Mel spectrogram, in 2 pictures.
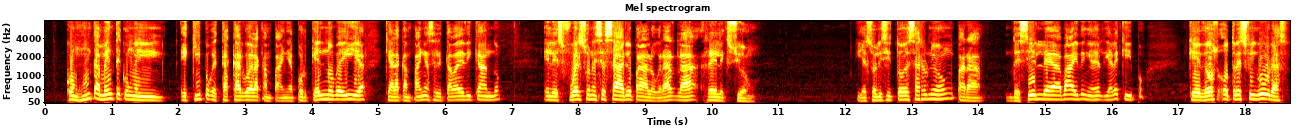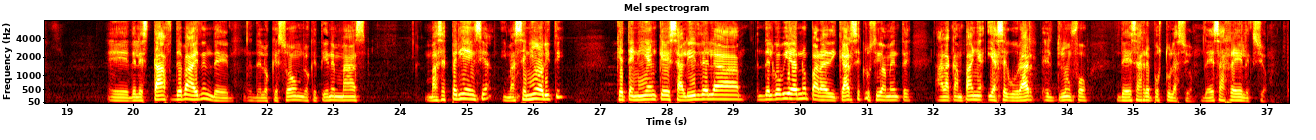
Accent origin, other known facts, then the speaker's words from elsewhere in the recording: Dominican Republic; tiene que ver con nuestra cultura como dominicanos, la cultura que tenemos hacia el debate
